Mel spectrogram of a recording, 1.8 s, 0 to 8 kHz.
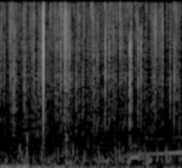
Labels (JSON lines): {"label": "biophony, cascading saw", "recorder": "SoundTrap 600 or HydroMoth"}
